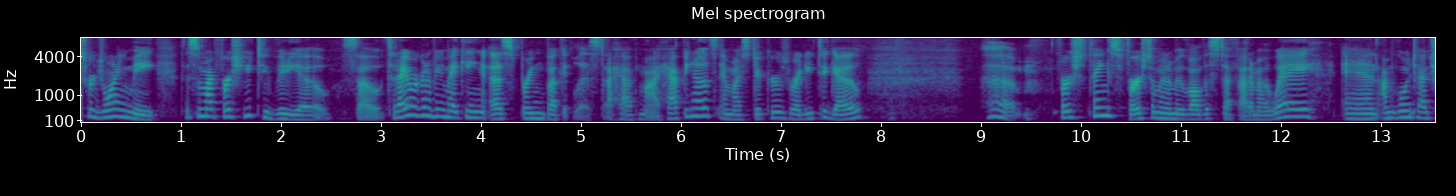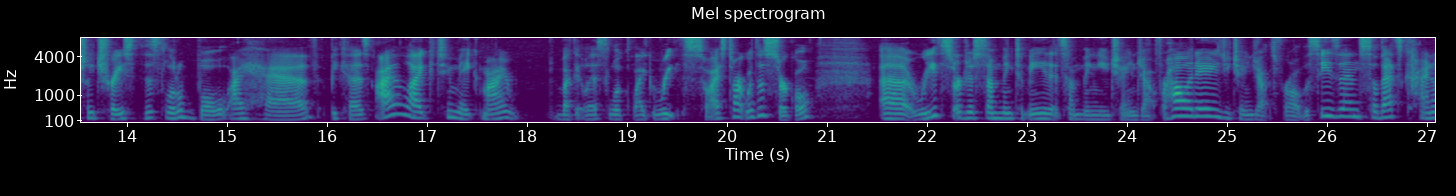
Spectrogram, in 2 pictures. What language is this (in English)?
English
